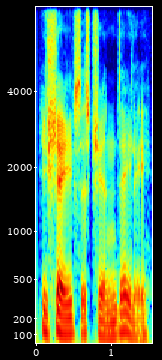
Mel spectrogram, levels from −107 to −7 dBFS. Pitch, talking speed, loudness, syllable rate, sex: 100 Hz, 195 wpm, -18 LUFS, 4.8 syllables/s, male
